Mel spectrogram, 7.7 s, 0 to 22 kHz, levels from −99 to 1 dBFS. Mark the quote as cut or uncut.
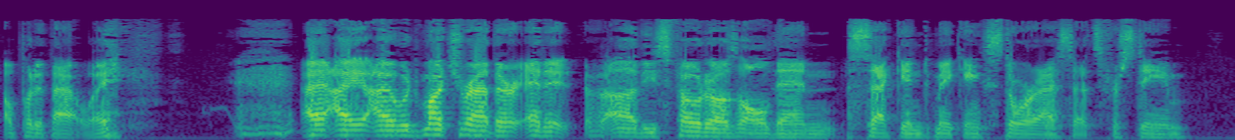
cut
